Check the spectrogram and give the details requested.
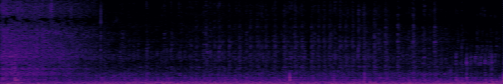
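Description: Sausage, peppers and onions sizzling in a skillet, the sizzle dying away about a second in. A steady low hum runs underneath throughout, with a few faint clicks.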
